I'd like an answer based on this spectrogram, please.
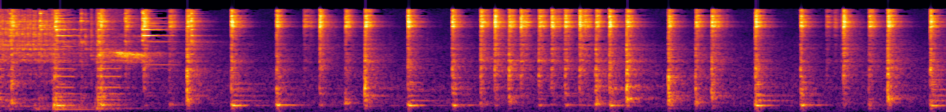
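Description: Hand percussion played solo in a quick, uneven rhythm, about three or four sharp strikes a second, many with a short low drum note under a bright, jingly edge.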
